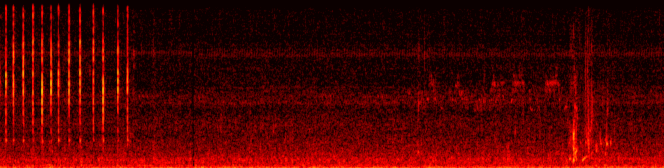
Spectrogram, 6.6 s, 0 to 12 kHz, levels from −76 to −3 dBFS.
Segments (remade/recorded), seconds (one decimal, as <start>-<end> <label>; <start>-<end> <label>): 0.0-6.6 recorded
